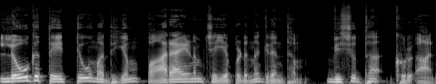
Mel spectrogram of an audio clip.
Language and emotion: Malayalam, neutral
